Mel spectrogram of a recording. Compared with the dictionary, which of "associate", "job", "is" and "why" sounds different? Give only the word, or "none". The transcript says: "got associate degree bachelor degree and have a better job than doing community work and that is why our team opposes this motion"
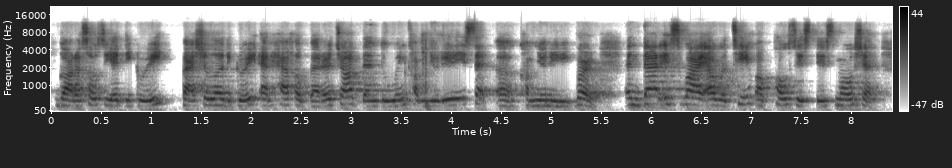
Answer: is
